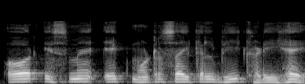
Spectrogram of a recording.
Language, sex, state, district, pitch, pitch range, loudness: Hindi, male, Rajasthan, Jaipur, 125 Hz, 120-130 Hz, -17 LUFS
